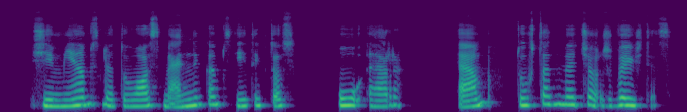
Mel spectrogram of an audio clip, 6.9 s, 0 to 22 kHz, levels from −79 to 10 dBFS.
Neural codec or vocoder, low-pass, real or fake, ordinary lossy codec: none; 14.4 kHz; real; AAC, 96 kbps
